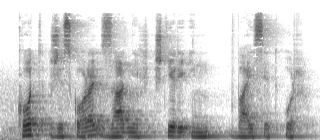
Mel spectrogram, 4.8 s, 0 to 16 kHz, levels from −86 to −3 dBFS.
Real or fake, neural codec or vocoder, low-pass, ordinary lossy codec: real; none; 14.4 kHz; MP3, 48 kbps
